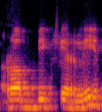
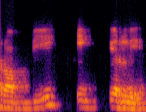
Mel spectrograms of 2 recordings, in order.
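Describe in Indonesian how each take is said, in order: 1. Kata-kata itu menyatu tanpa vokal awal. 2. Vokal awal pada ighfir jelas diucapkan. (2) "itu aslinya"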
